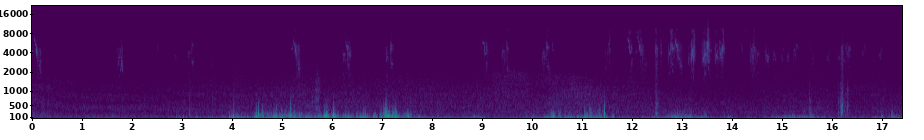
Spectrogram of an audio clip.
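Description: Small wild birds chirping in short, scattered calls that come thickest near the end. Low rumbling gusts of wind on the microphone run under them from about four seconds in and are the loudest thing heard.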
